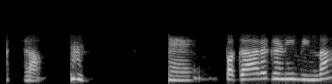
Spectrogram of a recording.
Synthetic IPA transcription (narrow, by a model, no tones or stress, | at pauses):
ətːʃʰaː | ɛ̃ː | pəɡaːɾɡəɽ̃iːd̪ɪ̃ːnd̪aː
